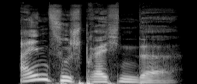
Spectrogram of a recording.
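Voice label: "einzusprechende", German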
